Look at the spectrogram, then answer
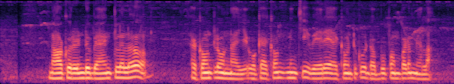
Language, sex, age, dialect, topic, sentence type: Telugu, male, 18-24, Utterandhra, banking, question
